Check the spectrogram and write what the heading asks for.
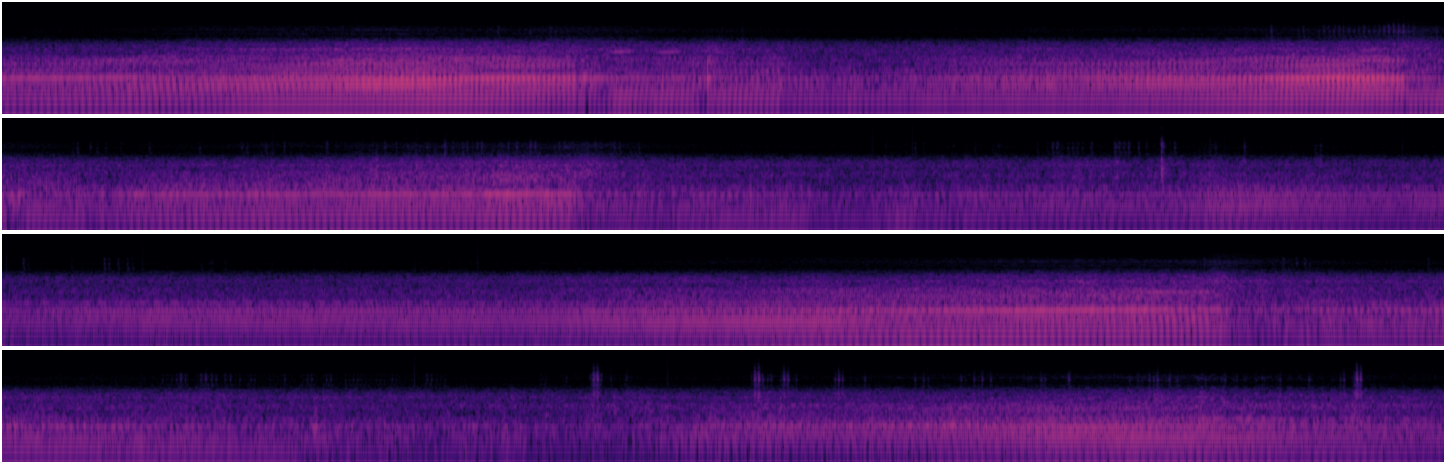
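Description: Subaru WRX's turbocharged flat-four engine heard from inside the cabin, its revs climbing and then falling away abruptly about four times, over steady road and tyre noise.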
